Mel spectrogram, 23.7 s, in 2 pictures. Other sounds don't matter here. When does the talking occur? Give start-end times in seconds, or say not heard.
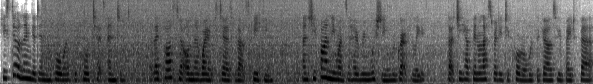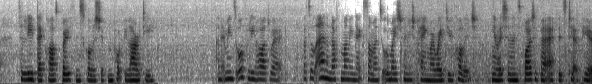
0.1-15.1, 16.1-23.6.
